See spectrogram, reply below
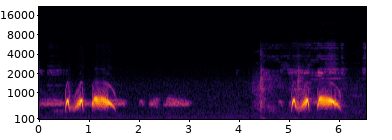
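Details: Spotted dove coos used to excite wild doves and train decoys; two partial phrases of short rising notes and a long purring coo, separated by quiet soft cooing and a brief clatter.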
